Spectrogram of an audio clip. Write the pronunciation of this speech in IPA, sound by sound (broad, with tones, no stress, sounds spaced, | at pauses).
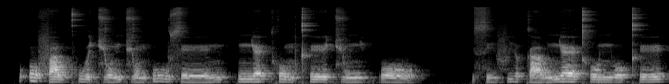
ʔ o˥˨ f a˩ w kʰ u˧˩ ə̯ t͡ɕ oː˩˧ n t͡ɕ o˩˧ n ʔ uː˥˨ s eː˩˧ n | ɲ ɛː˧˥ t̚ k o˧˩ m kʰ eː˧ t͡ɕ u˩ ɲ i˧˩ k̚ p oː˧˩ | s i˩ f i˧ ə̯ k aː˩˧ w ɲ ɛː˥˨ kʰ o˧ ɲ oː˧˥ kʰ e˧˥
